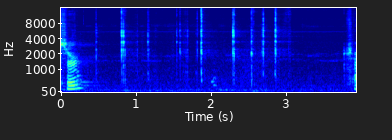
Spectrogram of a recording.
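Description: Plastic parts click and rattle in a man's hands.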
